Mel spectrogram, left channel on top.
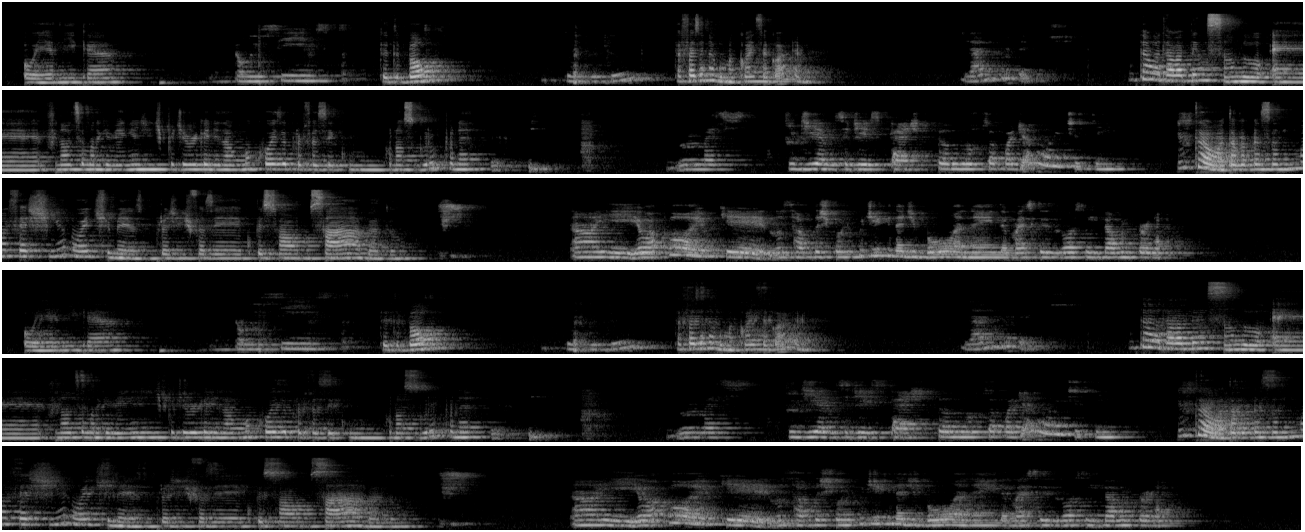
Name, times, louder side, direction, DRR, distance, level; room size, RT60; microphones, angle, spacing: voice 1, 0.2-1.2 3.8-4.4 6.7-8.1 11.3-17.7 24.8-30.1, left 2 dB, 85° left, 6 dB, 4.8 m, -27 dB
voice 2, 2.1-3.2 4.3-4.4 5.6-6.3 9.6-10.3 17.9-18.0 18.3-18.4 18.8-18.9 19.7-20.4 20.8-24.1 24.8-24.9 30.4-30.6 31.7-37.6, left 2 dB, 50° left, 3 dB, 5.8 m, -29 dB
20.0 x 16.5 x 9.5 m, 0.85 s
head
